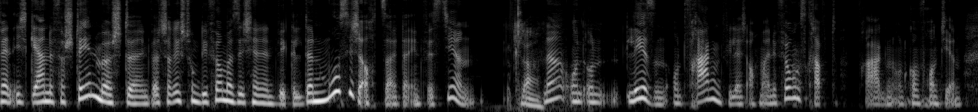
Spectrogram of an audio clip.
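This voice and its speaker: A woman with a fairly low pitch talks at a moderate pace in an animated tone with lively intonation, recorded very cleanly against a silent background. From Morocco. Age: 40s. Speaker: manager. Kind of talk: interview.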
